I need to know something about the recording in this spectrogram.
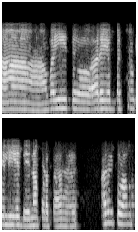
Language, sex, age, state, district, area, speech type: Hindi, female, 45-60, Uttar Pradesh, Sitapur, rural, conversation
